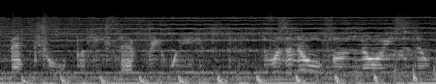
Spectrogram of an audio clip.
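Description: Acid tekno playing from vinyl records: a fast kick drum, about three beats a second and each beat dropping in pitch, under a sweeping, wavering acid synth line.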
